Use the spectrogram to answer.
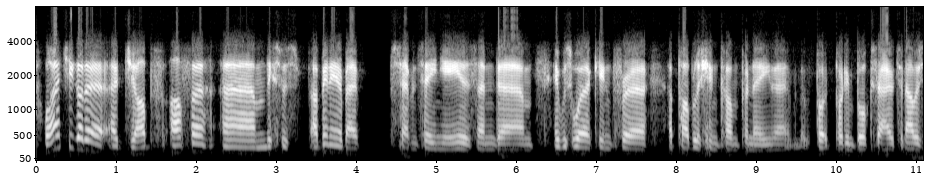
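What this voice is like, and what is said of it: English accent. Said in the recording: “I hear an English accent”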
